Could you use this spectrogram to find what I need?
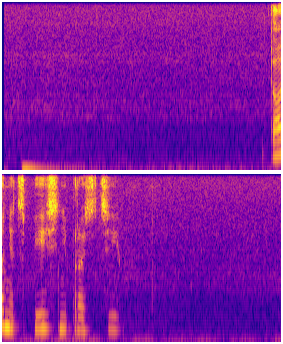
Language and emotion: Russian, sad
